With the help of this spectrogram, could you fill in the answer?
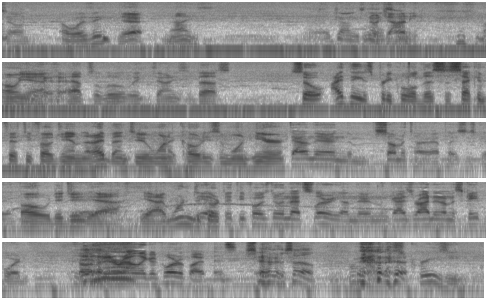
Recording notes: The interview took place at the Flatlands trails. Plenty of trails sounds happening in the background!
